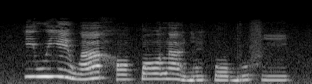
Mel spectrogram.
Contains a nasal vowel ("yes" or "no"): yes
